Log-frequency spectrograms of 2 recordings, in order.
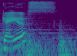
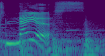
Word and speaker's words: Gnaeus: Lord Gaius? Because you don't pronounce the N? No! You don't pronounce the G! Lord Gnaeus and Metius, magistrates of our political council.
